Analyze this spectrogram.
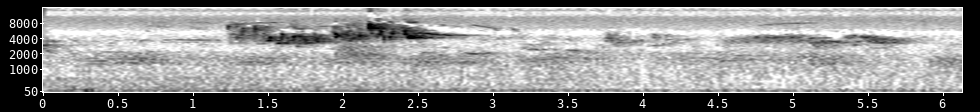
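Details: Small birds singing, heard on a walk taken to unwind: a few faint high chirps and short twittering phrases around the two-second mark, over a steady low rumble of outdoor background noise.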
